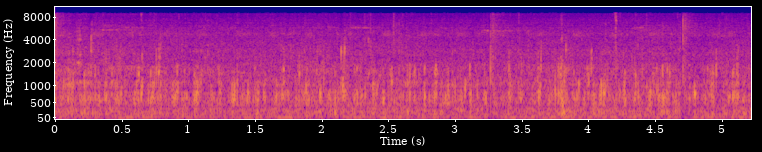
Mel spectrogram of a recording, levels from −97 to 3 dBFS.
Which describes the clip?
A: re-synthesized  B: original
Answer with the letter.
A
